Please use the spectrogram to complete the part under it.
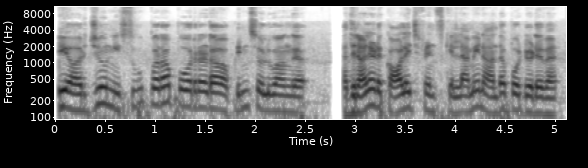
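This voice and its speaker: A man's voice: mid-range voice, fairly even intonation, quick pace, a little mellow, a little hiss or hum, close to an everyday voice. A man playing a playful young groom who brags and then reassures his fiancée, in amateur serial acting. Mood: boastful. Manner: boastful, reassuring. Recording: dull lo-fi recording.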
